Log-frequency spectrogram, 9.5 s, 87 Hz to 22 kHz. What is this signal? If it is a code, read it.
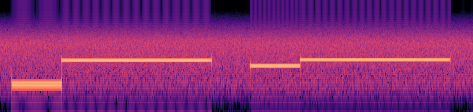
Two-tone page, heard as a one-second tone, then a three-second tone, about 350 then 1120 Hz, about 860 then 1150 Hz, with radio hiss.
